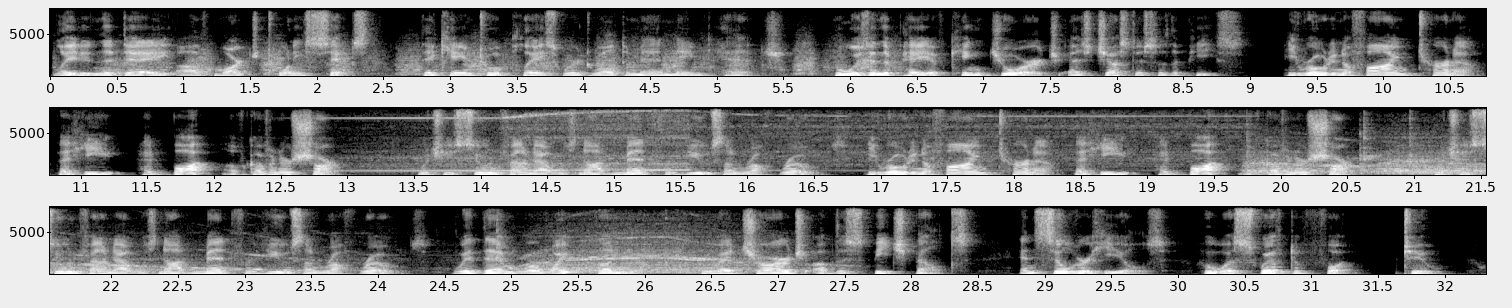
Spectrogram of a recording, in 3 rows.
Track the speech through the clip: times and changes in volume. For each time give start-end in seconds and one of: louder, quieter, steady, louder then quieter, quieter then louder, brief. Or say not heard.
0.0-32.2 steady.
